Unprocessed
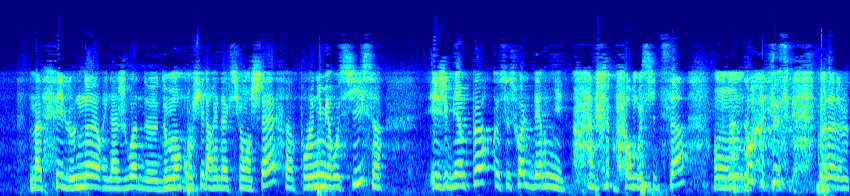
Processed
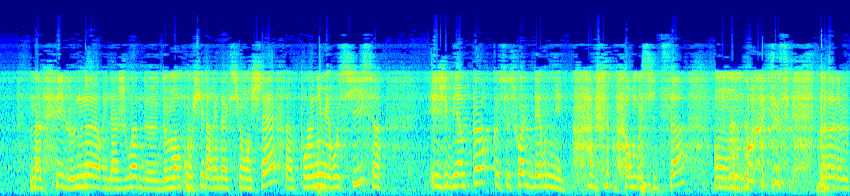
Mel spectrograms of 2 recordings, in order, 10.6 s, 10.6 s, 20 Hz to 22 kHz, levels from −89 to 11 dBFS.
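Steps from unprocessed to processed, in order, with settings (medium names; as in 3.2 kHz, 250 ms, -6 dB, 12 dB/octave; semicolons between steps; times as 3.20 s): spectral levelling over time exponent 0.6; trim +6 dB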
